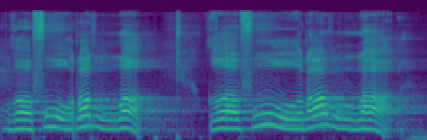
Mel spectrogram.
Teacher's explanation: Karena tanwin fathah bertemu ra. Maka cara bacanya adalah tanwinnya masuk ke ra tanpa didengungkan. Dengan kata lain ini nggak perlu menahan bunyinya ya. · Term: idgham bila gunnah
